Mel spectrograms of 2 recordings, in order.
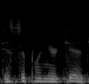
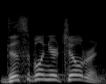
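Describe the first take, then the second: First: It is said quietly. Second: It is said at normal loudness.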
